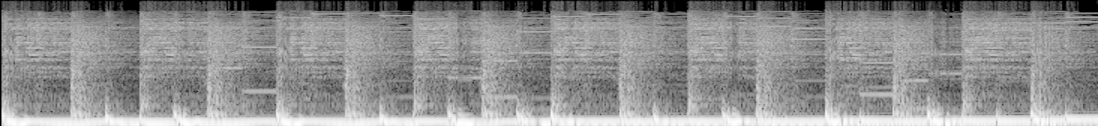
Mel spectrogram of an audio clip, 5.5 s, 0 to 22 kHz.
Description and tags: Loop175BPM
A set of Drum&Bass/Hardcore loops (more DnB than Hardcore) and the corresponding breakbeat version, all the sounds made with milkytracker.
175bpm, bass, drum, hardcore, loop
